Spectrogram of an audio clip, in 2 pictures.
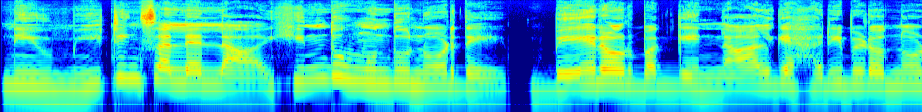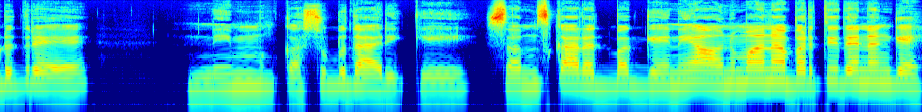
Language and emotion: Kannada, angry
